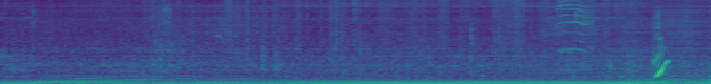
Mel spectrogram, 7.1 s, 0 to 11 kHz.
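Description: A Honda Civic EK coupe with a K24 engine rumbles loud and close, its deep steady engine note briefly swelling in pitch early on before settling into a sustained drone.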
